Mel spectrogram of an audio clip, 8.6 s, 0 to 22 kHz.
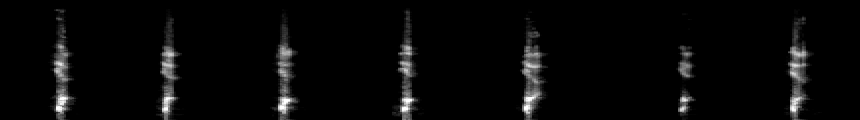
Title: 6/1/20 to 6/30/20, Violent, Bad Loud, Silent, Minute, Second Hiccups Audio Only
